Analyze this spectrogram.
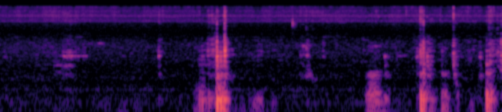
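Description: A small plastic milk bottle tips over onto wooden boards, giving a sharp knock about two seconds in, followed by several softer knocks and thumps near the end.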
